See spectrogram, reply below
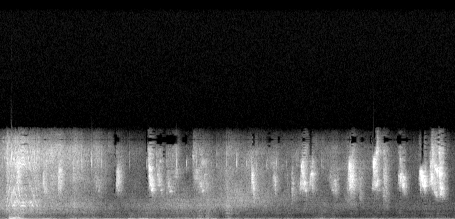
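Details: Sparrows at a window-mounted feeder in the morning, a steady scatter of short chirps throughout, growing denser toward the end, after a thump at the start.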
